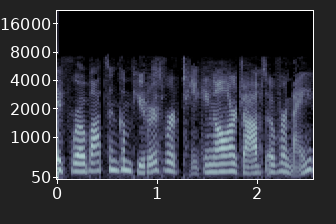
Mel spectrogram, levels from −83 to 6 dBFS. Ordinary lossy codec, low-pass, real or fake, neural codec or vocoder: AAC, 32 kbps; 7.2 kHz; real; none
